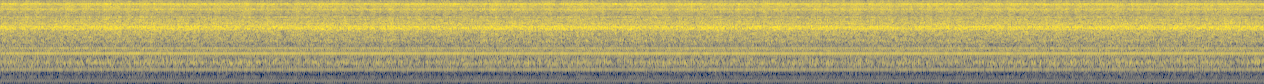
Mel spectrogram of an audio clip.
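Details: ASMR recording of a running aerosol nebulizer: a steady whirring hiss with a constant motor hum, mixed with rain sound.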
